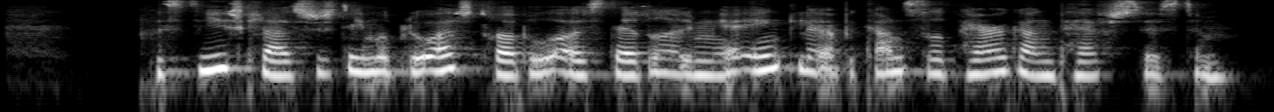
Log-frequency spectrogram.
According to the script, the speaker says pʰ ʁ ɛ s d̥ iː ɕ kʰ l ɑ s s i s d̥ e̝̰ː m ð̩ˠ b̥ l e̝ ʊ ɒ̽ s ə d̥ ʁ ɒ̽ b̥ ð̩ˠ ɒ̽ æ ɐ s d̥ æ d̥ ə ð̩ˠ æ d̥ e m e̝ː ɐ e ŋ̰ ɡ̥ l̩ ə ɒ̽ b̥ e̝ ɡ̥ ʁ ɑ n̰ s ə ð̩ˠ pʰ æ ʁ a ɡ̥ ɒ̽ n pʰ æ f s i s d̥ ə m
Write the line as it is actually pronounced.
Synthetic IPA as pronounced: pʰ ʁ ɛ s d̥ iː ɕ kʰ l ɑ s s y s d̥ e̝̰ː m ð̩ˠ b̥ l e̝ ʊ ɒ̽ s ə d̥ ʁ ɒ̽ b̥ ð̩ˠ ɒ̽ æ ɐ s d̥ æ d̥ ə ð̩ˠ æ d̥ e m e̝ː ɐ e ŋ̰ ɡ̥ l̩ ə ɒ̽ b̥ e̝ ɡ̥ ʁ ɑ n̰ s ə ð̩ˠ pʰ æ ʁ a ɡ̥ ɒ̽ n pʰ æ f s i s d̥ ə m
